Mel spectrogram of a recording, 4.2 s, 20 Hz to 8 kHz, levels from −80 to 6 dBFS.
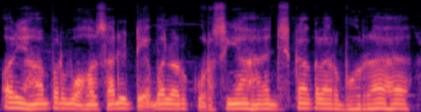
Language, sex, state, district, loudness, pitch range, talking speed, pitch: Hindi, male, Jharkhand, Palamu, -15 LUFS, 115-125 Hz, 185 wpm, 120 Hz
